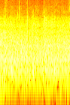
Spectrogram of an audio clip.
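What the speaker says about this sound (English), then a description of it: "Let's have another round of applause for all of our finalists." A brief, loud burst of applause for finalists at a high school senior honors night, dense clapping from a large audience filling the moment.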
